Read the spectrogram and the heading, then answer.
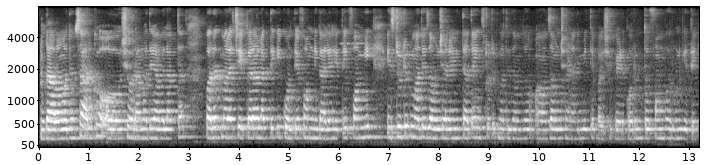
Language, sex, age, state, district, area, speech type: Marathi, female, 45-60, Maharashtra, Akola, urban, spontaneous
